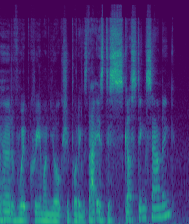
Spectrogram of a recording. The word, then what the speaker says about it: Yorkshire: mispronounce English names because they always say Shire they it's not Yorkshire it's Yorkshire but whatever that's fine he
